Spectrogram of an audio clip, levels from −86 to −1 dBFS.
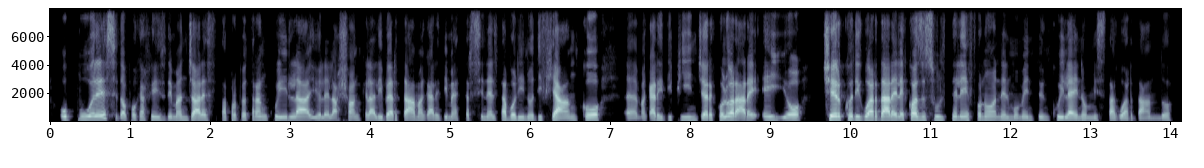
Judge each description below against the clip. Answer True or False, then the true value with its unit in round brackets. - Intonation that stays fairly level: True (1.9 semitones)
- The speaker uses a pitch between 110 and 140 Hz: False (170 Hz)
